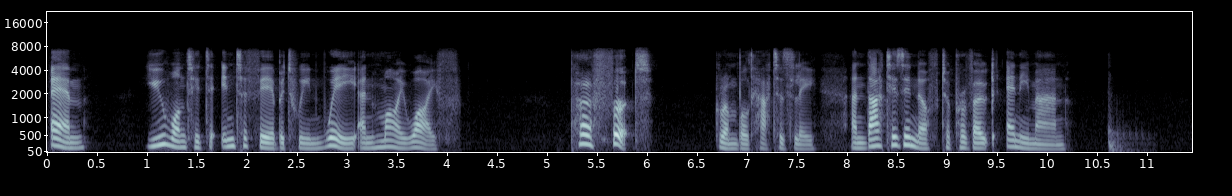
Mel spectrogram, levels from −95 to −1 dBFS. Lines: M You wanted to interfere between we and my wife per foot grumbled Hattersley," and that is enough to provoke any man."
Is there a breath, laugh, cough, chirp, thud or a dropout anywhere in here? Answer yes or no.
yes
